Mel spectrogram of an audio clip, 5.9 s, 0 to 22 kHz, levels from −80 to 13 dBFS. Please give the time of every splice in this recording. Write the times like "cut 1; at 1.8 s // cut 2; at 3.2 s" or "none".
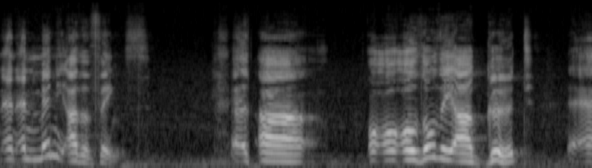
cut 1; at 2.5 s

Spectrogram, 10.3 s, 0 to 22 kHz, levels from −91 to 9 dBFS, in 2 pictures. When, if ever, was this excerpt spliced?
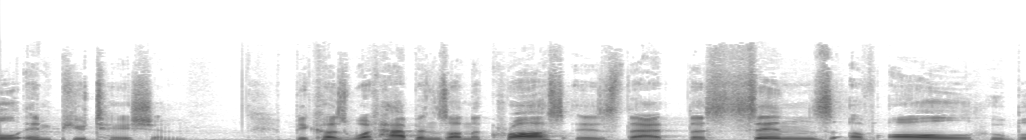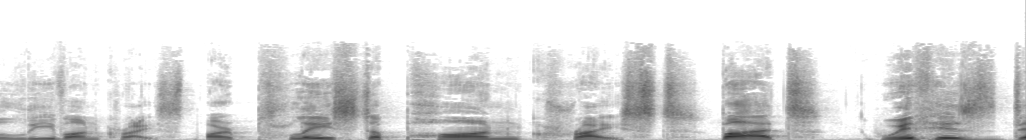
cut 1; at 6.1 s // cut 2; at 8.7 s

